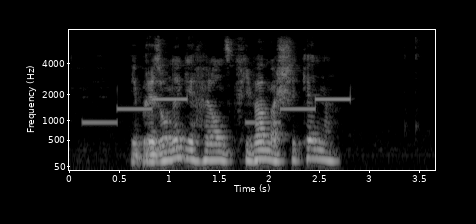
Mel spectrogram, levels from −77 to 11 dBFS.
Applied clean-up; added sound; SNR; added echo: none; Telephone; 10 dB; none.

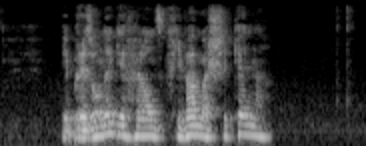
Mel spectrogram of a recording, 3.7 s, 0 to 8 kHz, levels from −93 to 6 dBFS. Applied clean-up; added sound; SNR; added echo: none; none; none; none.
